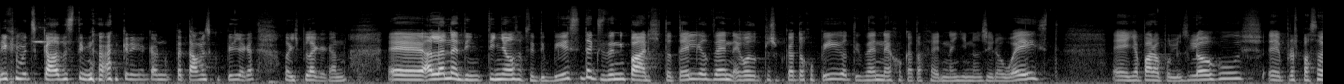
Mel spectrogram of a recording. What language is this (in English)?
Greek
